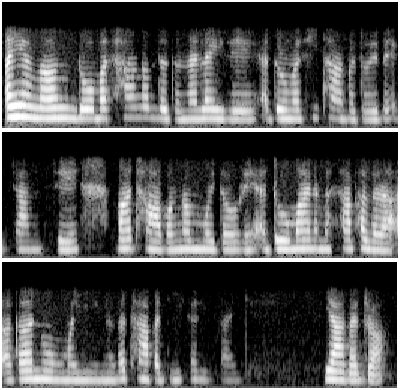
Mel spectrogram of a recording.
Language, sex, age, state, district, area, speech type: Manipuri, female, 30-45, Manipur, Tengnoupal, urban, conversation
